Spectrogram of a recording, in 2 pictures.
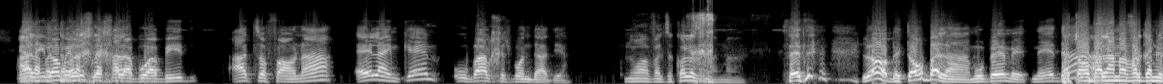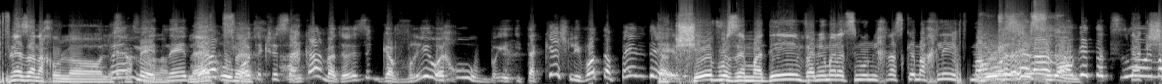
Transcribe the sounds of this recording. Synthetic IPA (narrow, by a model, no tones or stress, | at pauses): anilo̞melaχleχalabuabid̪ | ʔa̰d̪̚t͡so̞fao̞na | e̞laimkenubaːlχeʃbo̞nd̪adja̰ | nuavalzeko̞lazmanma | besed̪eʁlo̞bet̪o̞ʁbalamube̞ːmet̪neːd̪beat̪o̞ʁbalamavalɡamlifnezeanaχnulo̞libeːmetneːldeeʁufeot̪ekʃelsaχkanveat̪ajod̪ezeɡavʁiueχuit̪akeʃlivot̪apend̪et̪alkʃivuzemad̪imveanioeleat͡smiuniχnaskemaχlifmaulaoɡet̪at͡smaoim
